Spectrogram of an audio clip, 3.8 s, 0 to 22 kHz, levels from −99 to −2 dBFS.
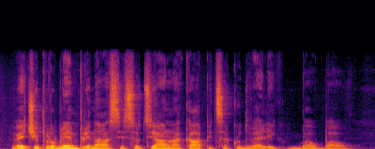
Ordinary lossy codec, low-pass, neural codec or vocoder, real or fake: none; 14.4 kHz; none; real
